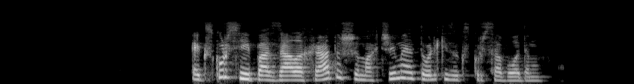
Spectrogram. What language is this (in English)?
Belarusian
